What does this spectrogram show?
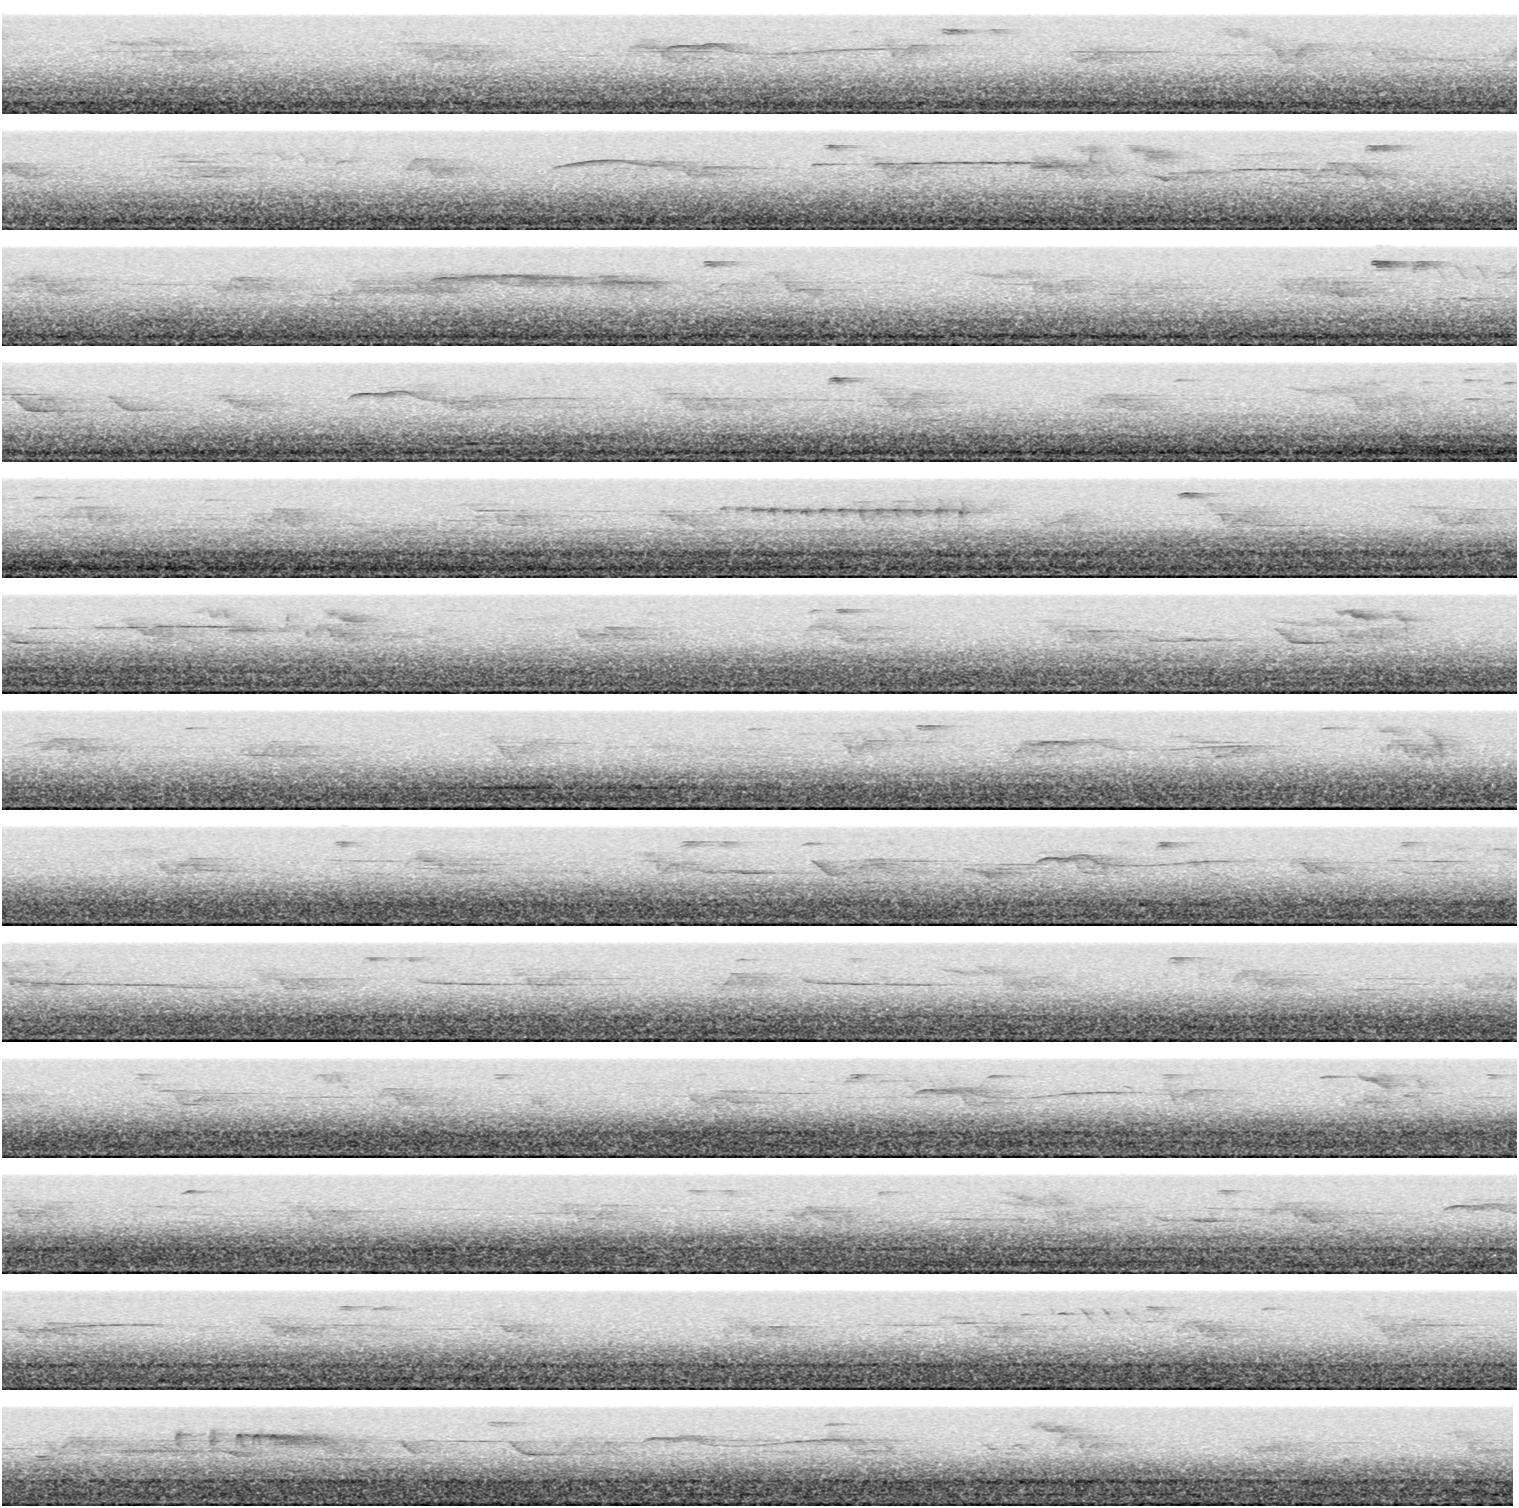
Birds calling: American Robin (Turdus migratorius), Eastern Wood-Pewee (Contopus virens), Baltimore Oriole (Icterus galbula), Song Sparrow (Melospiza melodia), unidentified bird, Red-winged Blackbird (Agelaius phoeniceus), Red-eyed Vireo (Vireo olivaceus), Yellow Warbler (Setophaga petechia)

